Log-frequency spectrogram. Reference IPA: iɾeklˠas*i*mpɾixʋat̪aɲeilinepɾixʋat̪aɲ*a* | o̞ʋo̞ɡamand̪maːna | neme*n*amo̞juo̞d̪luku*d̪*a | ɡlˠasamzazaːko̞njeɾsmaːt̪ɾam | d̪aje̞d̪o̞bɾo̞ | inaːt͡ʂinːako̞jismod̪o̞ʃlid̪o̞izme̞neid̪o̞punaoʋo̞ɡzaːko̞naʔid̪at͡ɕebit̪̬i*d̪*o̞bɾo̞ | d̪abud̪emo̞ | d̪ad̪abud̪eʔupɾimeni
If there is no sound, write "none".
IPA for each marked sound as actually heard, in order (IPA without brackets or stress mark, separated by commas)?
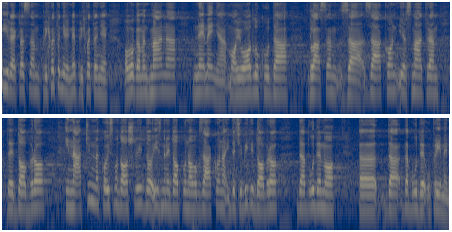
a, e, ɲ, d̪, d̪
